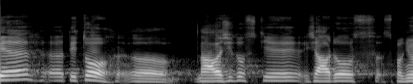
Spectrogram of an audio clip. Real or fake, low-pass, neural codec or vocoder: fake; 10.8 kHz; codec, 24 kHz, 3.1 kbps, DualCodec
